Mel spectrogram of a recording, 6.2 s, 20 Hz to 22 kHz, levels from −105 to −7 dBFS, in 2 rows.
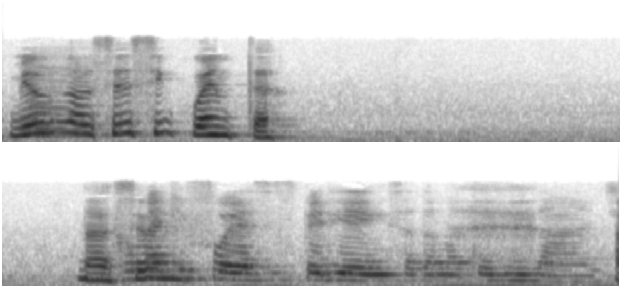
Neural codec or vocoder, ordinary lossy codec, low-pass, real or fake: none; none; none; real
